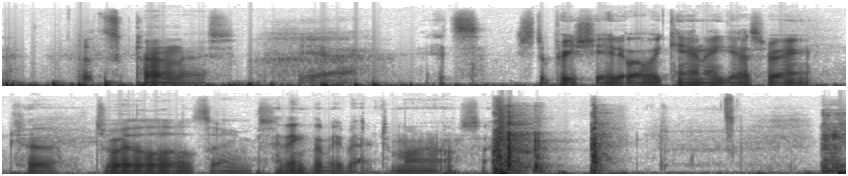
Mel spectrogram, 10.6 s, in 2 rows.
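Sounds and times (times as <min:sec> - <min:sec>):
speech: 0:00.6 - 0:08.8
harsh forced imitation coughs: 0:08.3 - 0:09.2, 0:10.4 - 0:10.5.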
